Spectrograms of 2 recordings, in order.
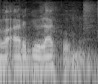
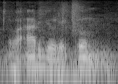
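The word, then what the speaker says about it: وأرجلكم: tanda jernya dengan kasroh, berarti wa arjulikum bacanya. Ya, bukan wa arjulakum, wa arjulikum.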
